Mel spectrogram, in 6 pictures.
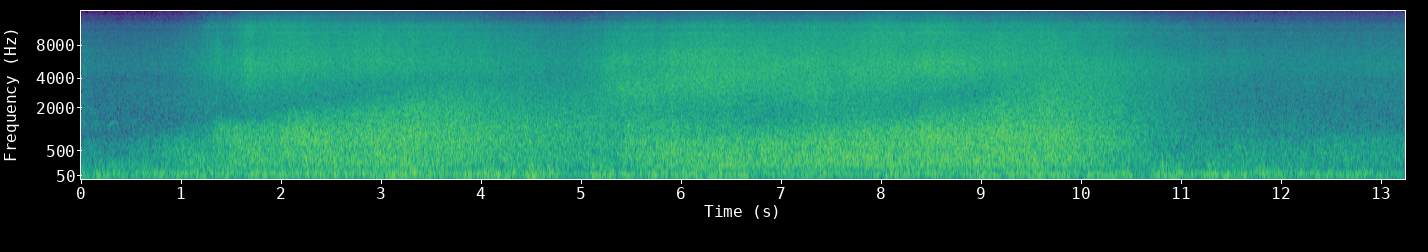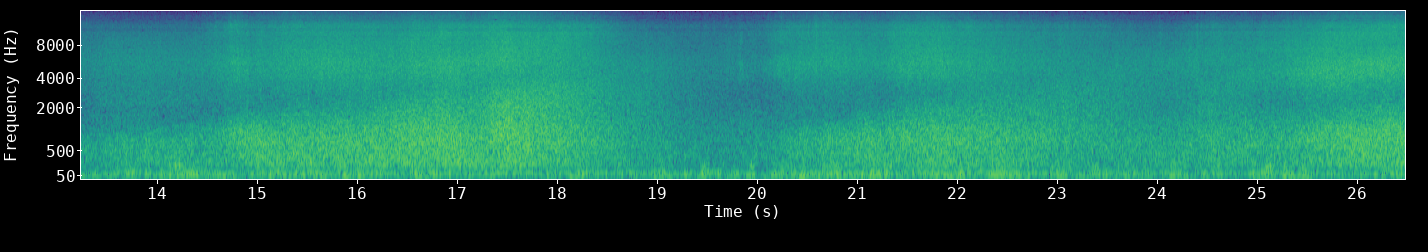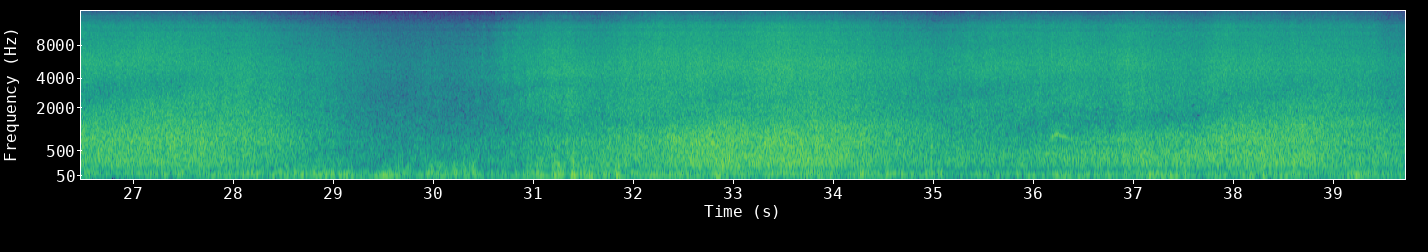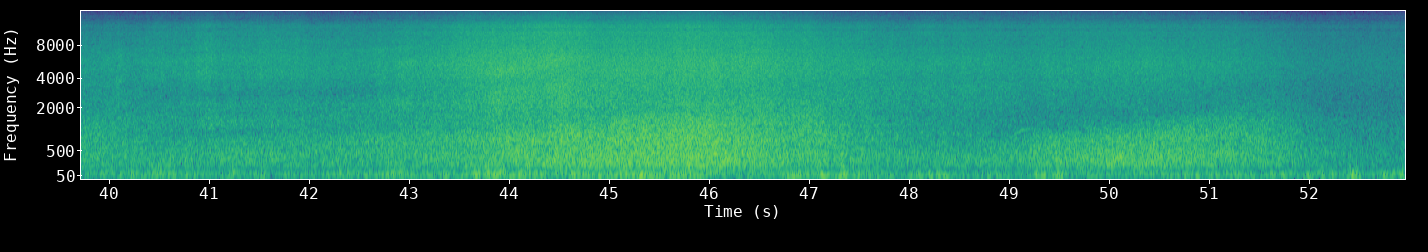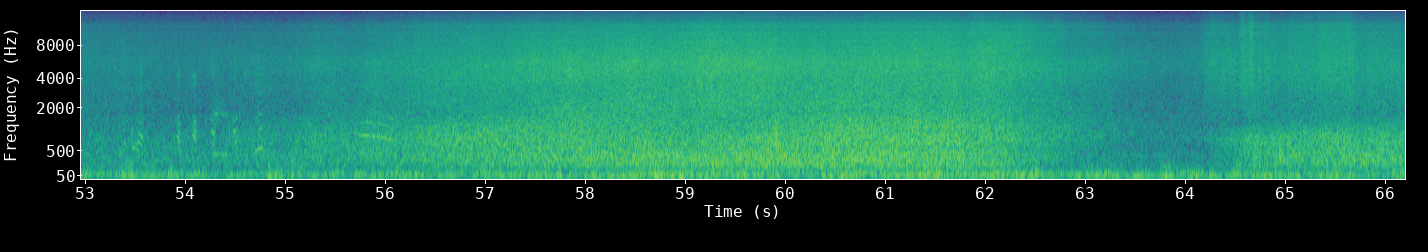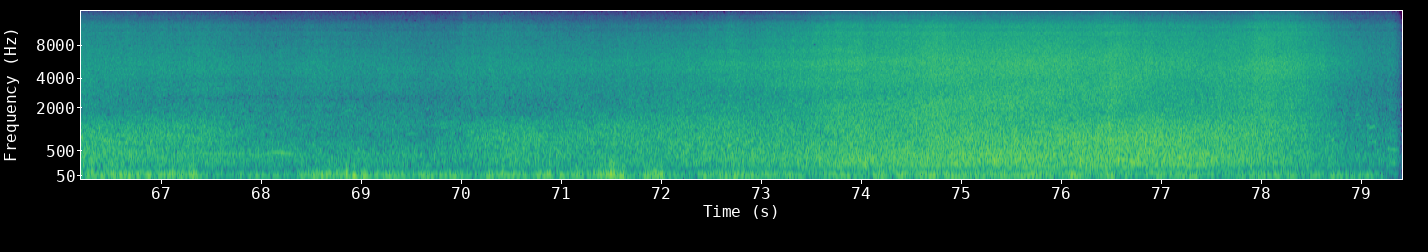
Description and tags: EndlessOcean-VeniceBeach-Loop
Venice Beach, California. The Pacific Ocean shortly before sundown. This sound can seamlessly loop. This was recorded in mono very close to the water with a dynamic microphone. See my other EndlessOcean file for waves more distant.
splashes, surf, sea, coast, ambient, ocean, shore, loop, nature, birds, seagulls, crest, waves, relaxing, sand, beach, mellow, spray, water, rumble, crashing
